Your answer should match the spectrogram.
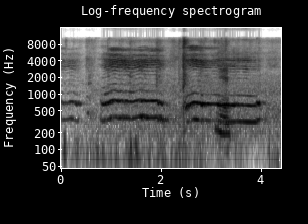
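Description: A young child singing in a singsong voice, holding long drawn-out notes of about a second each, the last one lower.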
